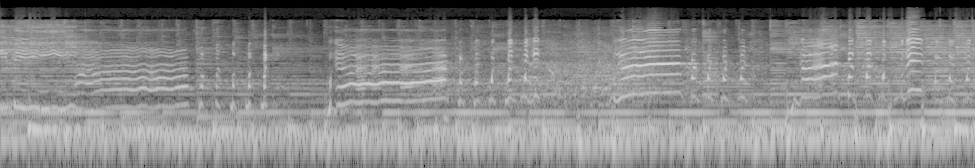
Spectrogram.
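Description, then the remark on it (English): A woman's voice mimics a Yonkers chicken cackling after laying an egg, a skill that won a contest in Swartz Creek, Michigan, with repeated rising squawks and clucks over a steady, loud, droning musical backing. “Yonkers chicken laying an egg, honey.”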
